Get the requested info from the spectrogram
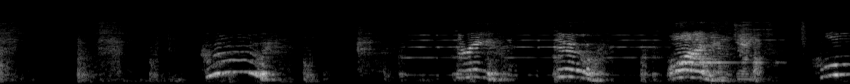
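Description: A series of four drawn-out wordless cries, each rising and then falling in pitch and lasting under a second, starting about two seconds in, after a couple of seconds of faint breathing.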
